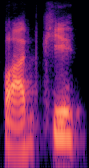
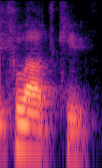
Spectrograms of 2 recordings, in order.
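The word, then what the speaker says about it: Hladký: The correct pronunciation would be Hladki.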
